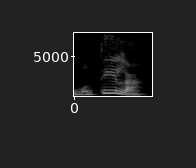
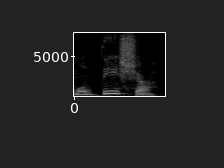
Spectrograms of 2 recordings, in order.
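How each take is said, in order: First: It is said the way English speakers say it. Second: It is said in Argentinian Spanish, with an sh sound. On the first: The speaker calls it wrong. "when an English speaker try to pronounce my surname, they just say Montilla" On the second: The speaker calls it right. "an Argentinian, probably they will say Montisha, which sounds different"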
